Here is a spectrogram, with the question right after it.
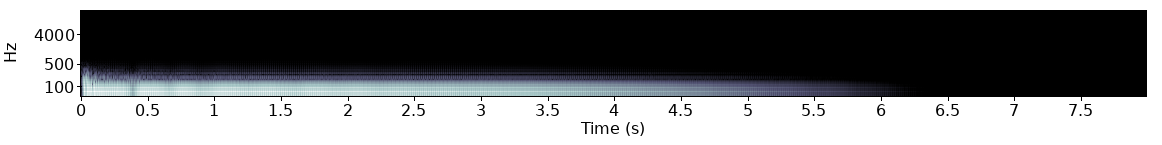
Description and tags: SD Low 10
Low-frequency sound of impact.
